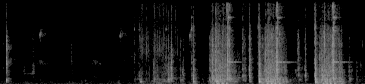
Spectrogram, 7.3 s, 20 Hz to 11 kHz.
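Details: 1975 Sears Gamefisher outboard, first start after carburetor repair, running in a water barrel with choke pulled and only a couple cups of gas: catches in short uneven bursts, surging and fading; owner suspects low fuel, carb needs adjusting.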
